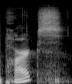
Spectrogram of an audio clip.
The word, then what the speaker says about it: Parq: I got to visit some parks, Yes. particularly Park Casino in Vancouver. That's spelled PARQ.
